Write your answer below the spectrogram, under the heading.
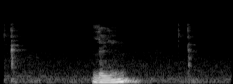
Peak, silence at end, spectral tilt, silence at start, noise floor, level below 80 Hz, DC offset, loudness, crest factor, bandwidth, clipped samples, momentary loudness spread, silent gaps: -4 dBFS; 0.95 s; -10.5 dB/octave; 0.1 s; -50 dBFS; -44 dBFS; under 0.1%; -17 LUFS; 16 dB; 6.2 kHz; under 0.1%; 25 LU; none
